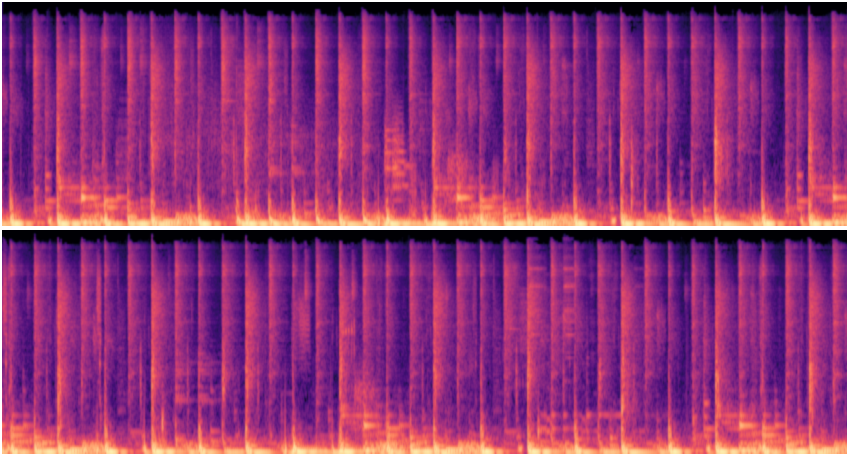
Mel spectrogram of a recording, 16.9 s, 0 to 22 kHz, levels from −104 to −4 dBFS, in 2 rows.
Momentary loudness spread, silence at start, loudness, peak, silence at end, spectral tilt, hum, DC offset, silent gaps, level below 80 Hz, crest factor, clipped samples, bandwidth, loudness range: 4 LU; 0 s; -19 LUFS; 0 dBFS; 0 s; -5.5 dB/octave; none; under 0.1%; none; -16 dBFS; 14 dB; under 0.1%; 17 kHz; 1 LU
